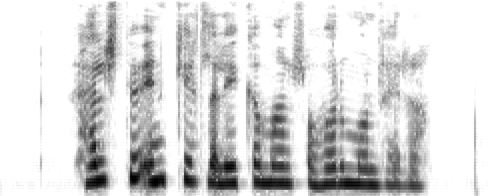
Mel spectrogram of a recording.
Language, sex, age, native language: Icelandic, female, 40-49, Icelandic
